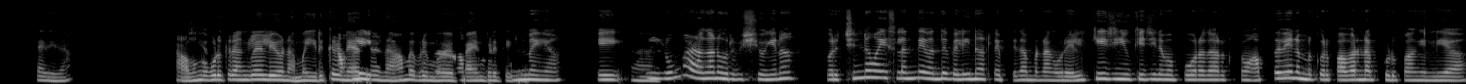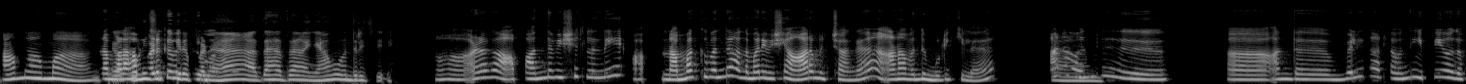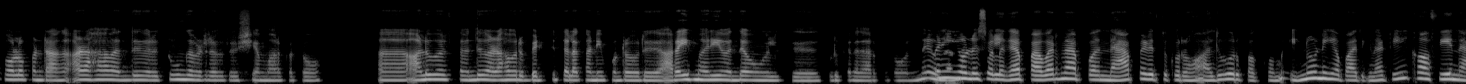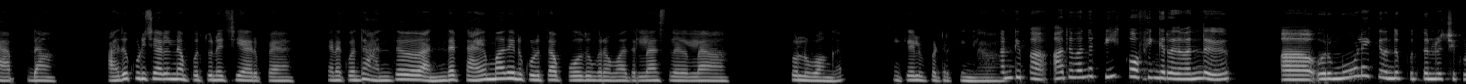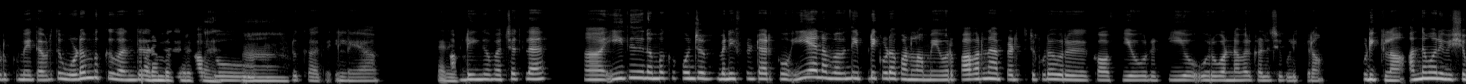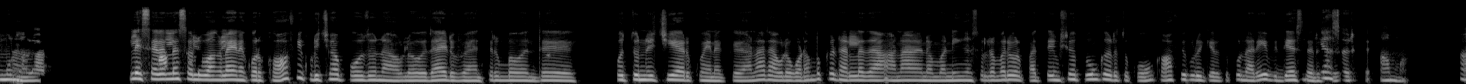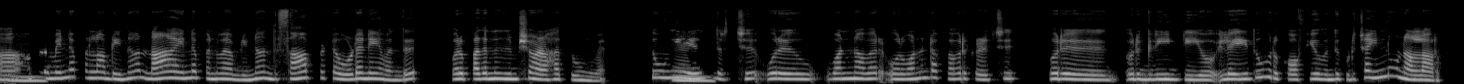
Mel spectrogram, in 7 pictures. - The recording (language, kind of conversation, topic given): Tamil, podcast, சிறிய ஓய்வுத் தூக்கம் (பவர் நாப்) எடுக்க நீங்கள் எந்த முறையைப் பின்பற்றுகிறீர்கள்?
- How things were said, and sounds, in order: other background noise; unintelligible speech; in English: "பவர்னப்"; drawn out: "வந்து"; in English: "பவர் நேப்ப நேப்ப"; in English: "நேப்"; in English: "பெனிஃபிட்டா"; in English: "பவர் நாப்"; unintelligible speech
